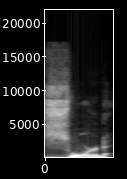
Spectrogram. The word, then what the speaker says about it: sword: How, how, do you pronounce S W O R D? – Sword. Sword.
